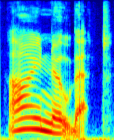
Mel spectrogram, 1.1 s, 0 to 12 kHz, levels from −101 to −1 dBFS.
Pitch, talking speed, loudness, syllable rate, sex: 235 Hz, 155 wpm, -13 LUFS, 3.2 syllables/s, female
